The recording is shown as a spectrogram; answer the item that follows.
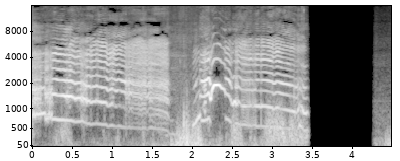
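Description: A child screaming in two long, high-pitched wails without words, the first sliding down in pitch and the second rising then falling. The sound cuts off abruptly about three and a half seconds in.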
